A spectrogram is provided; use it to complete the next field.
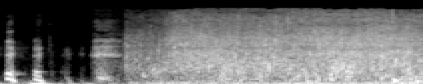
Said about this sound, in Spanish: Olas. Muy bien, correcto. Olas, el mar, sí, muy bien.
